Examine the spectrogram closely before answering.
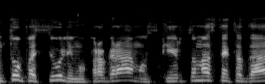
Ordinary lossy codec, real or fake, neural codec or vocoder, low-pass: Opus, 32 kbps; real; none; 10.8 kHz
